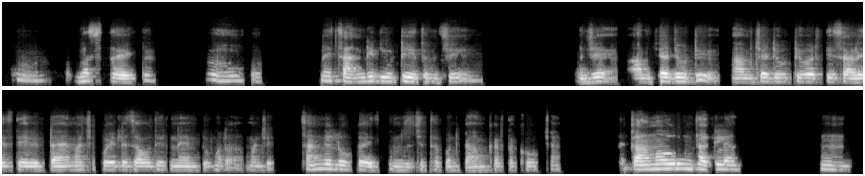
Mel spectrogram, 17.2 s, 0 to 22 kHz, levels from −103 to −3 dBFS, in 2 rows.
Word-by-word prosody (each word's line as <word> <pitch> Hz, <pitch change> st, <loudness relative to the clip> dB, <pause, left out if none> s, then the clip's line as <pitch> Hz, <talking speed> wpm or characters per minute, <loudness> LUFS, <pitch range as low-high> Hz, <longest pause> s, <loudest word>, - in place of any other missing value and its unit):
हं, 200 Hz, -3 st, -9 dB, 0.5 s
मस्त 175 Hz, -1 st, -3 dB
आहे 140 Hz, -2 st, +6 dB
तर. 210 Hz, -1 st, -6 dB, 0.6 s
हो, 225 Hz, -, -1 dB
हो, 190 Hz, 0 st, -6 dB
हो -, -, -10 dB, 0.6 s
नाही 185 Hz, -1 st, -2 dB
चांगली 165 Hz, -2 st, 0 dB
ड्युटी 165 Hz, 0 st, +2 dB
आहे 160 Hz, -, +7 dB
तुमची. 150 Hz, +1 st, -4 dB, 1.2 s
म्हणजे 150 Hz, +5 st, +1 dB, 0.4 s
आमच्या 145 Hz, +3 st, +6 dB
ड्युटी 160 Hz, +5 st, +2 dB, 0.4 s
आमच्या 145 Hz, +2 st, +2 dB
ड्युटीवरती 150 Hz, 0 st, +1 dB
साडे 145 Hz, -1 st, +3 dB
ते 145 Hz, -2 st, +3 dB
टाईमच्या 150 Hz, +2 st, 0 dB
पहिले 150 Hz, 0 st, +2 dB
जाऊ 145 Hz, 0 st, +2 dB
देत 155 Hz, +1 st, -4 dB
नाही 140 Hz, 0 st, -1 dB
ना 140 Hz, -, -4 dB
तुम्हाला. 145 Hz, +2 st, -9 dB
म्हणजे 145 Hz, -2 st, -8 dB, 0.3 s
चांगले 180 Hz, +3 st, 0 dB
लोकं 165 Hz, -3 st, 0 dB
आहेत 135 Hz, 0 st, 0 dB, 0.2 s
जिथे -, -, -10 dB
पण 135 Hz, 0 st, -5 dB
काम 130 Hz, +1 st, -4 dB
करता. 140 Hz, 0 st, -8 dB
खूप 150 Hz, 0 st, -6 dB
छान. 160 Hz, -1 st, -14 dB, 0.7 s
कामावरून 185 Hz, +2 st, +6 dB
थकल्या 175 Hz, 0 st, +3 dB, 0.7 s
हं, 170 Hz, -, -9 dB
हं. 145 Hz, -2 st, -10 dB
150 Hz, 140 wpm, -22 LUFS, 145-170 Hz, 1.2 s, आहे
